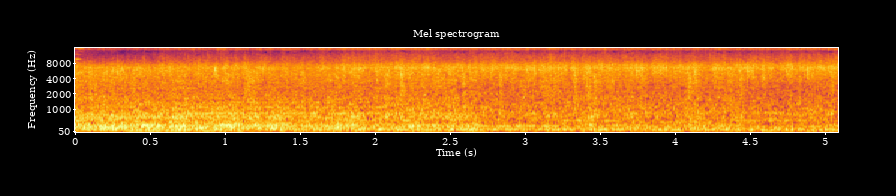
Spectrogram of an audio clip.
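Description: Heavy monsoon rain pouring down steadily onto a wet street, a dense, even hiss of downpour.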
